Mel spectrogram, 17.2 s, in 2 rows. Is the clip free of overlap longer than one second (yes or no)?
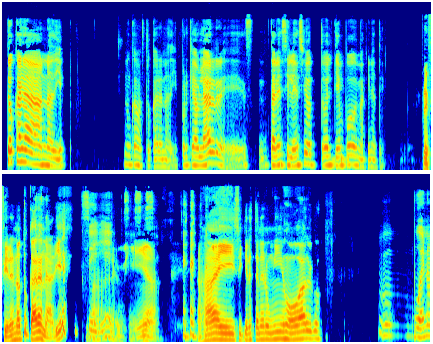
no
